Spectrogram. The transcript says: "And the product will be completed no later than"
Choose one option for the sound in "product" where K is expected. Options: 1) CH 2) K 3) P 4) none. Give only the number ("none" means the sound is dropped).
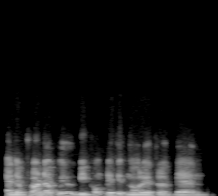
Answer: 2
